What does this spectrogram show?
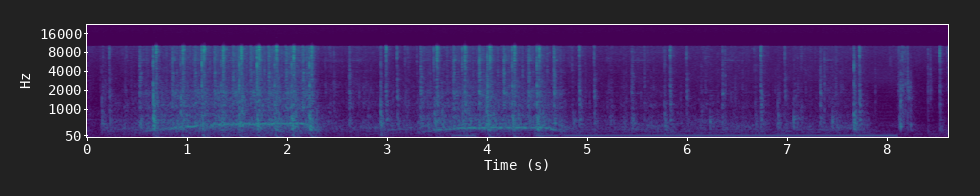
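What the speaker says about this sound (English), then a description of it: "I'm going to sew all the way to that dot" A sewing machine stitches fabric toward a corner dot in two sustained runs separated by a pause, with ticking mechanical clatter and a low background hum.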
